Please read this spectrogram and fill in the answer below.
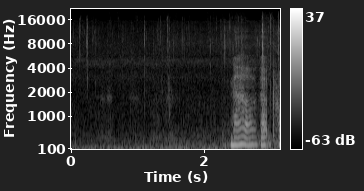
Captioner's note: fire crackling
